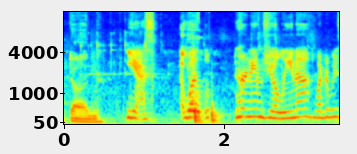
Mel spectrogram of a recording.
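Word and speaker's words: Yelena: do before we're done yes what her name's yolina what did we say her name was Yola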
